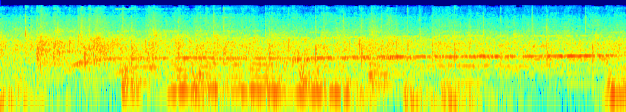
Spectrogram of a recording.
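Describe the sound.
A church audience applauds steadily and densely throughout, a continuous patter of clapping with sustained tones and voices mingled beneath it.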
